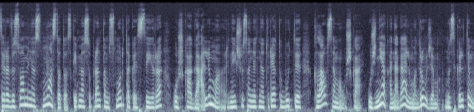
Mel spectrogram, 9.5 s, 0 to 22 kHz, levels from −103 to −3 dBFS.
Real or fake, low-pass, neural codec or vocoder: real; 19.8 kHz; none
